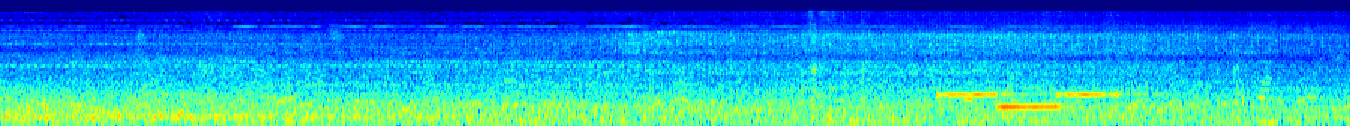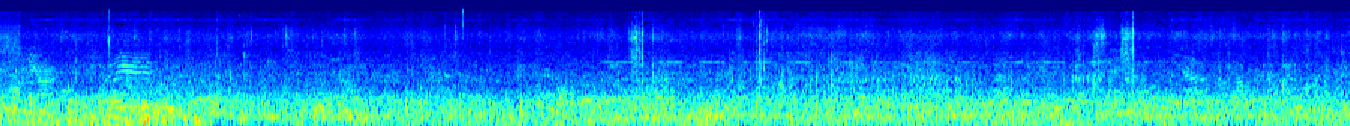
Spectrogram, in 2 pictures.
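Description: A crowd chatters in the open air.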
